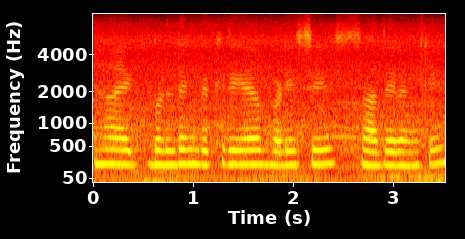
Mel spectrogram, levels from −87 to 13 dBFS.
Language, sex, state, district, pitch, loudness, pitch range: Hindi, female, Uttar Pradesh, Muzaffarnagar, 215 Hz, -15 LUFS, 210-225 Hz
